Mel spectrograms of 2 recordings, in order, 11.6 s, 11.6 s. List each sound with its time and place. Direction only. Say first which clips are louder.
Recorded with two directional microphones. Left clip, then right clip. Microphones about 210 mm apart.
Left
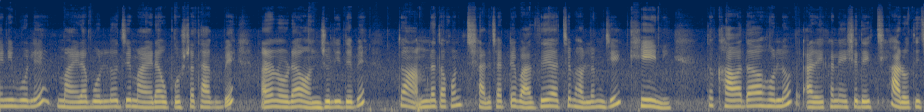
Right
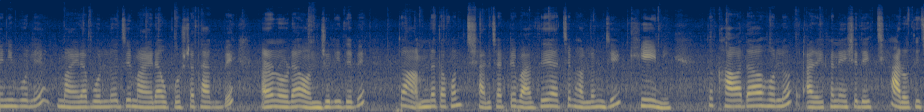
0.0 s speech: left 10 dB; 20° left (ahead or behind)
